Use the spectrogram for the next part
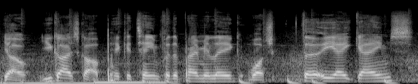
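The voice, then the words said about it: Speaker's own accent. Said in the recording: “especially love the accent”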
